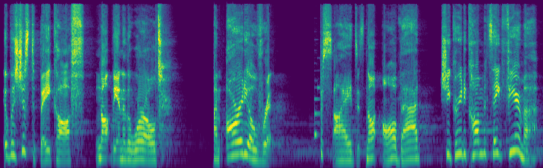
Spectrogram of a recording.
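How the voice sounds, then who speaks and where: An actress voicing a composed adult female head chef in a video game, speaking in a calm, measured and firm way. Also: mid-range voice, big-room sound, soft background music, natural voice. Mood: resigned.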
